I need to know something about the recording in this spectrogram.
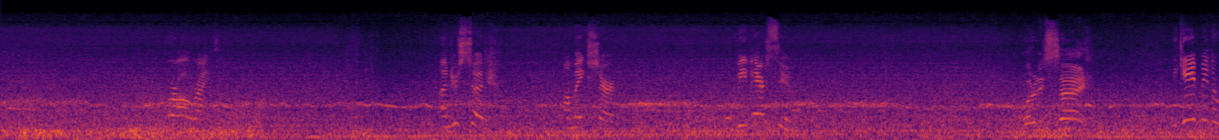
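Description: A young woman speaks calmly into a phone.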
